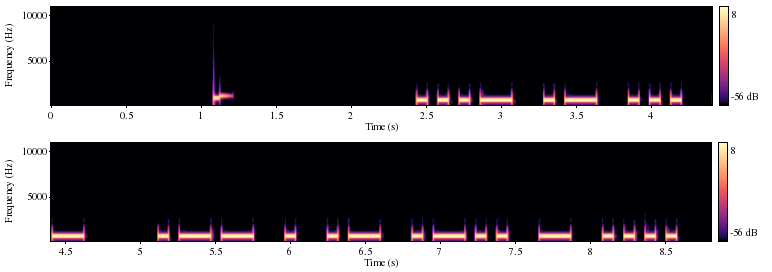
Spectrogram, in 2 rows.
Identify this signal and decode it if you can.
Morse code, heard as a keyed tone, about 17 wpm, 700 Hz. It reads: VAST WEALTH
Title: Sentences from Top 1300 Words 17wpm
